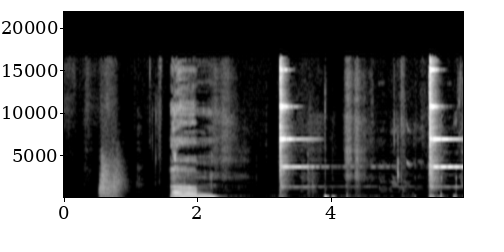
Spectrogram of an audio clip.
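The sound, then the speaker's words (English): A bell rings twice, each strike sharp and bright with a shimmering high tone that hangs on, the second coming about two seconds after the first. A voice sounds briefly just before. “that's a double. Double bell.”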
